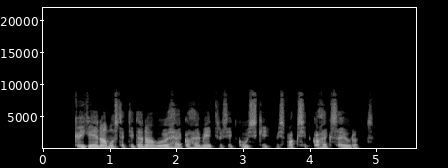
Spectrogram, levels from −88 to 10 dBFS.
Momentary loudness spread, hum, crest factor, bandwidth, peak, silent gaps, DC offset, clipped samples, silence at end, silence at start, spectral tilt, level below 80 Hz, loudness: 15 LU; none; 22 dB; 9.2 kHz; -8 dBFS; 4.80-4.86 s; under 0.1%; under 0.1%; 0.65 s; 0.5 s; -5.5 dB/octave; -74 dBFS; -28 LUFS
